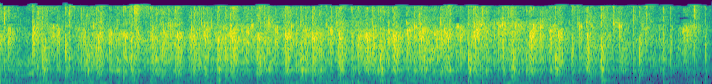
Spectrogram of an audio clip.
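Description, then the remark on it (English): A room full of people applauds steadily at a City and Borough of Juneau assembly meeting, clapping for mentors who stand up, a dense wash of many hands clapping at once that holds at an even, fairly loud level for several seconds. “We could applaud all of you if you just stand up and say, I'm going to.”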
